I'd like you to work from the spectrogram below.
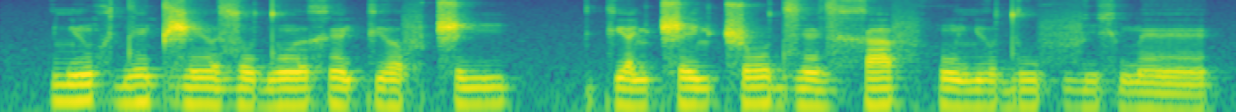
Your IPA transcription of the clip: lʲ ũ x d ẽ t ʐ ẽ ə̯ z o d õ ə̯ x ɛ̃ kʲ ʌ f ʈ͡ʂ i | kʲ a lʲ ʈ͡ʂ e lʲ ʈ͡ʂ o d z ɛ̃ z x a f h ũ lʲ o d u f v i x m ɛ̃

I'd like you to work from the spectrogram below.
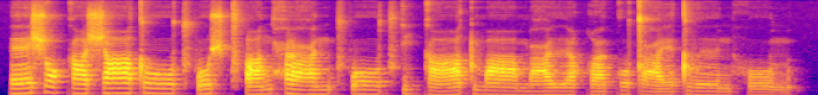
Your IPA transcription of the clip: ɛ ʃ ɔ k ɑ ʃ ɑː t oː t͡sʼ o ʃ t͡sʼ ɑ n ħ ə ʕ ə n t͡sʼ oː t͡sʼ i k ɑː t m ɑː m ʕ ɘː qʷ ə k o t ʕ ɛ t v ɘː n h o n

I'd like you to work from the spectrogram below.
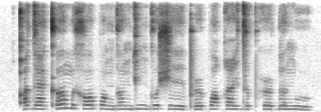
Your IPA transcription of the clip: qʼ ə d æ kʼ ʌ m ə x ɔ p ɔ ŋ ɡ ʌ ŋ ɡ i ŋ ɡ ʊ ʃ ɪː pʼ ə˞ p ɔ q i d ə pʰ ə˞ ɠ ə ŋ u

